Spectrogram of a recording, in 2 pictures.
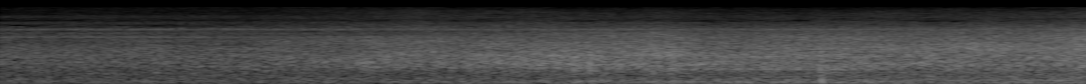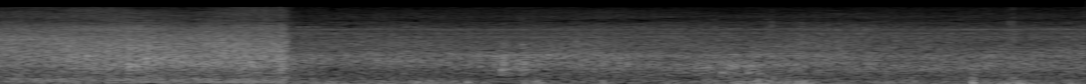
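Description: Highway traffic noise swelling as a vehicle approaches, cutting off suddenly about seven seconds in. After the cut comes a lower, uneven rumble of wind on the microphone and traffic.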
